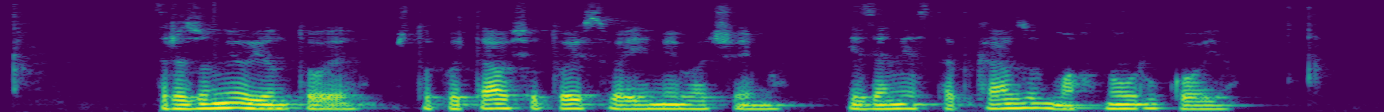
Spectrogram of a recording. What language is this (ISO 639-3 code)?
bel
